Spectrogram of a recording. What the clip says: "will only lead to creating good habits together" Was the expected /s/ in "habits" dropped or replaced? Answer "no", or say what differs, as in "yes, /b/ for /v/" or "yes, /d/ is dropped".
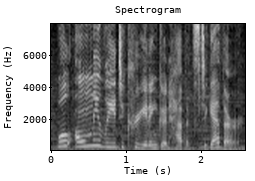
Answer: no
